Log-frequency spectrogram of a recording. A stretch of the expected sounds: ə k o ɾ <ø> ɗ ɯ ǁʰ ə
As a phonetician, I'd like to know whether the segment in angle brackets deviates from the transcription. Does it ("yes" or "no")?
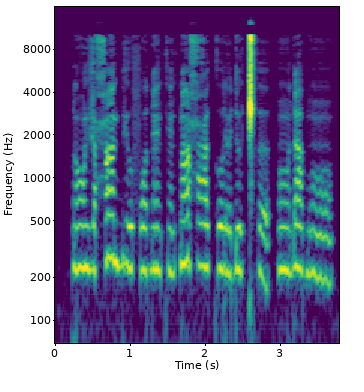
no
